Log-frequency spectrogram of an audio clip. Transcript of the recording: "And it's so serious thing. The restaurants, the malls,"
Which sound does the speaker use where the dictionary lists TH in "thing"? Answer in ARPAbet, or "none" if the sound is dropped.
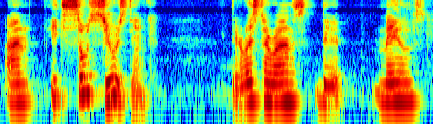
T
